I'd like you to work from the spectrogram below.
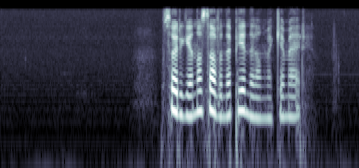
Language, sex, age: Norwegian, female, 27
